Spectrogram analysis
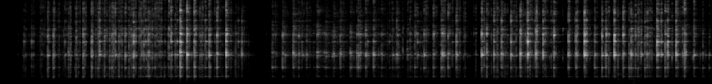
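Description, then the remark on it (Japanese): Ice cubes rattle and clink rapidly against a glass of carbonated soft drink, in three dense bursts separated by brief pauses, with a bright ringing tone and no voices. “氷がぶつかる音です。”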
